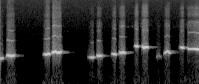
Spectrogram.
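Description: Someone whistles a short melody up close, clear pure notes in quick phrases separated by brief pauses, the pitch climbing gradually and ending on a longer held note. No talking.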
